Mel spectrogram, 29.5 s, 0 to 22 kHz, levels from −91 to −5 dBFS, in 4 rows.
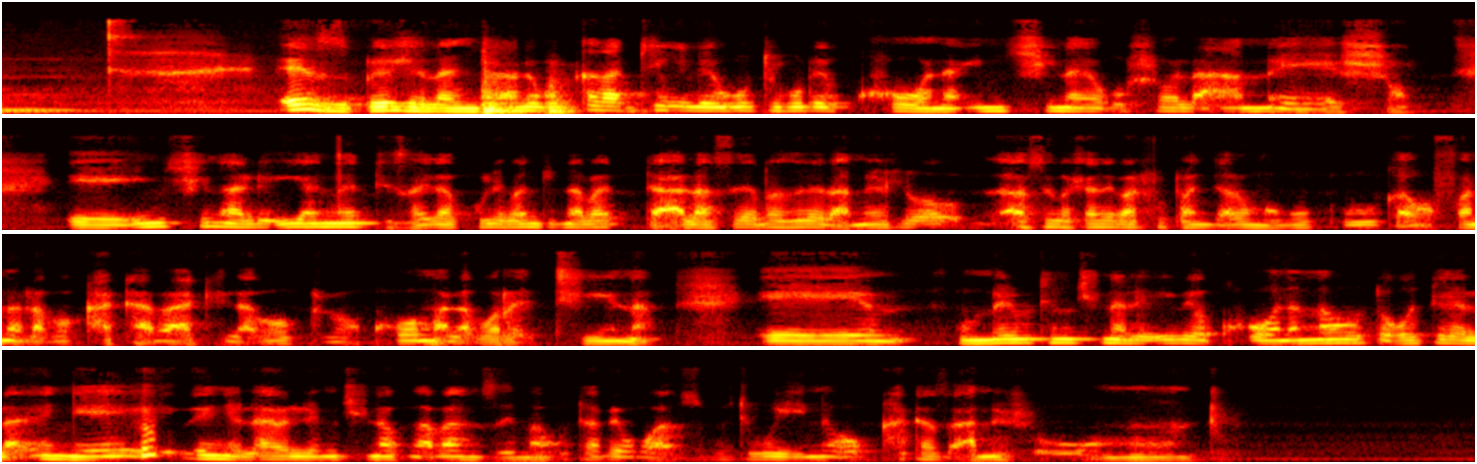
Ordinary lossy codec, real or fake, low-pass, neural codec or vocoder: MP3, 48 kbps; fake; 19.8 kHz; autoencoder, 48 kHz, 32 numbers a frame, DAC-VAE, trained on Japanese speech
